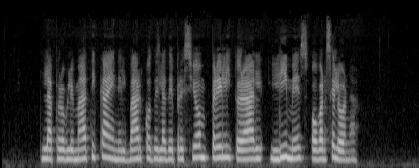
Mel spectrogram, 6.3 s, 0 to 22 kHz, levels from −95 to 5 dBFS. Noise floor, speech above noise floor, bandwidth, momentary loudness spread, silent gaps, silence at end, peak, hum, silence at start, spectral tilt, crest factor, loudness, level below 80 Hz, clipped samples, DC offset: -68 dBFS; 43 dB; 13 kHz; 5 LU; none; 0.95 s; -14 dBFS; none; 0.6 s; -5.5 dB/octave; 14 dB; -26 LUFS; -68 dBFS; under 0.1%; under 0.1%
